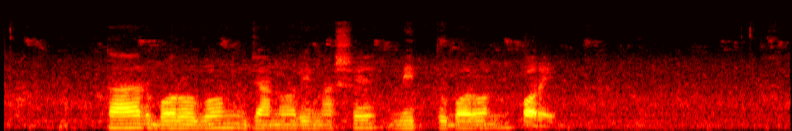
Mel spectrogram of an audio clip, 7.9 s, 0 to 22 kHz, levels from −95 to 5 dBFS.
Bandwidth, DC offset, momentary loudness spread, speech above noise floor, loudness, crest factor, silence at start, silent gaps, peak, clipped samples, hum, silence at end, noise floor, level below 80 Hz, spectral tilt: 8.6 kHz; under 0.1%; 12 LU; 31 dB; -26 LUFS; 20 dB; 0.6 s; none; -8 dBFS; under 0.1%; none; 2.4 s; -56 dBFS; -70 dBFS; -8 dB/octave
